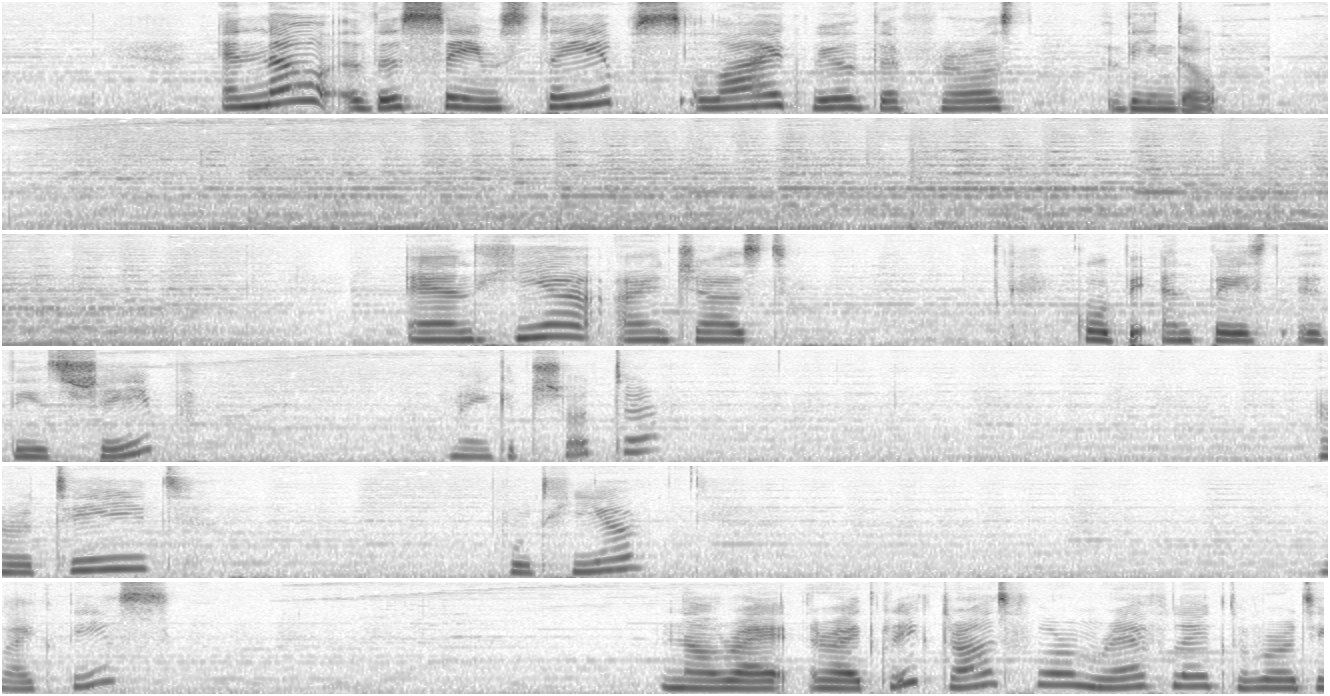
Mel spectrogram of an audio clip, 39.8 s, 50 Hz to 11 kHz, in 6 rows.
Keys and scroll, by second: 4.9 ctrl+v, 17.7 ctrl+c, 18.1 ctrl+v.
